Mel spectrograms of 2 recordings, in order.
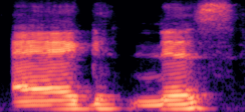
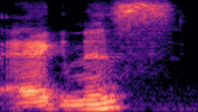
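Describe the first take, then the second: First: "Agnes" broken into Ag and nes; split into syllables. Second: Said in the usual way. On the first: Shown as a demonstration. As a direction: say "Agnes" in two separate pieces, Ag, then nes. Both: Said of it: "You think about it".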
